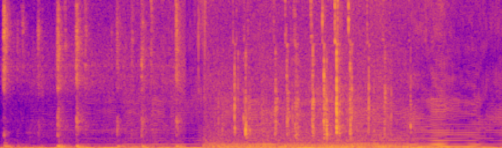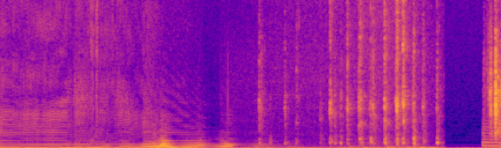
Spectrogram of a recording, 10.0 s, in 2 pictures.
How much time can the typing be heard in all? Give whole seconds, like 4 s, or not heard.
7 s.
